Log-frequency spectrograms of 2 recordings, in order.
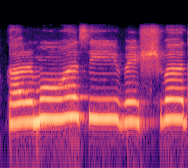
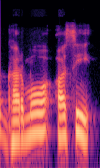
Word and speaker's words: घर्मोऽसि: पृथिव्यसि मातरिश्वनो घर्मोऽसि हाँ रुके, विश्वधासि। जैसे यहाँ पर घर्मो असी अ उच्चारण सुनाई दिया, तो अ नहीं आना चाहिए, क्योंकि यहाँ पर है ही नहीं।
